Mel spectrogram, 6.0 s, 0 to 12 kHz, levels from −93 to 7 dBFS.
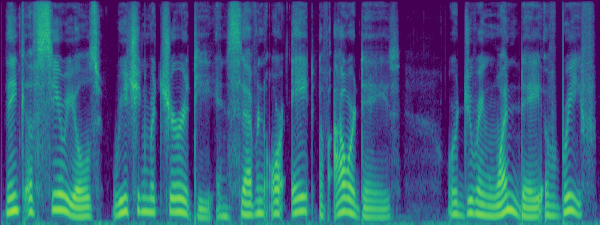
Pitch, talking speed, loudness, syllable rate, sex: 170 Hz, 180 wpm, -17 LUFS, 4.9 syllables/s, female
